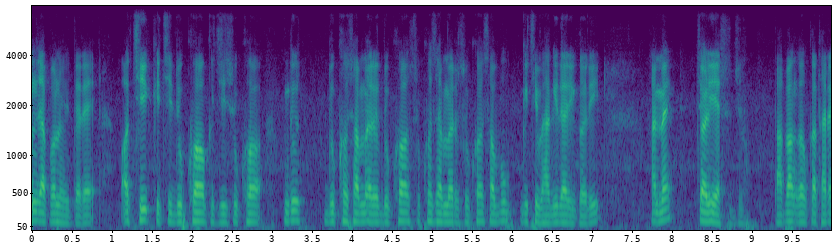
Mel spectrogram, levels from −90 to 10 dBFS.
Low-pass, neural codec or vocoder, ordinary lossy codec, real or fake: 7.2 kHz; vocoder, 22.05 kHz, 80 mel bands, WaveNeXt; Opus, 24 kbps; fake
